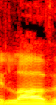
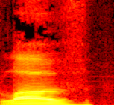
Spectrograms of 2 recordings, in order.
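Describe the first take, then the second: First: "love" with a British vowel. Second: Said in the usual way. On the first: Shown as a demonstration. Coach shows a British change, "love" with British vowel. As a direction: say "love" the generic British way, with an open short vowel. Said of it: "I say love instead of love". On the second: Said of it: "instead of love".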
